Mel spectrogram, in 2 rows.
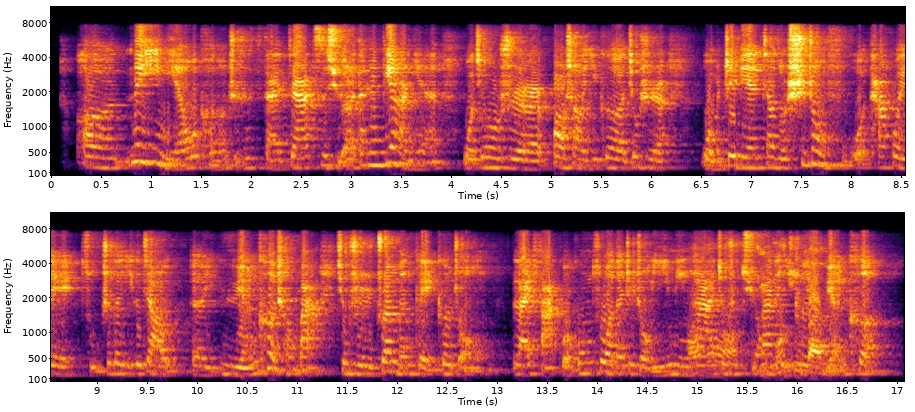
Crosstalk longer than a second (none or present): present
